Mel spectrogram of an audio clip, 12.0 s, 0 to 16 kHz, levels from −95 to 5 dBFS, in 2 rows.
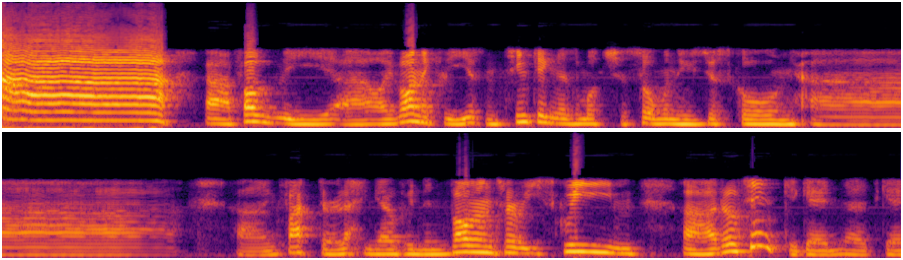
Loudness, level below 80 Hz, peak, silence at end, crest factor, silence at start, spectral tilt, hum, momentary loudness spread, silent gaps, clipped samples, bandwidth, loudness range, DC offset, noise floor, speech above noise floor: -12 LUFS; -48 dBFS; 0 dBFS; 0 s; 12 dB; 0 s; -5.5 dB/octave; none; 18 LU; none; 0.4%; 15.5 kHz; 11 LU; under 0.1%; -39 dBFS; 24 dB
